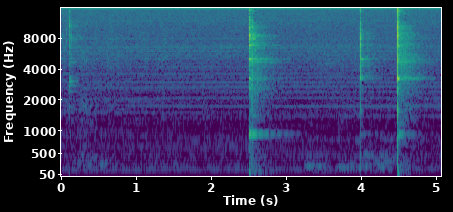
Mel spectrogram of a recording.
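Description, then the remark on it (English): A drinking glass with small clips attached is struck three times, each a sharp bright clink with a short, slightly dulled ring, the last two close together, over a faint low hum. “I'm just going to put a couple of clips on this glass and I'll strike it again.”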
